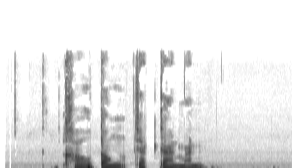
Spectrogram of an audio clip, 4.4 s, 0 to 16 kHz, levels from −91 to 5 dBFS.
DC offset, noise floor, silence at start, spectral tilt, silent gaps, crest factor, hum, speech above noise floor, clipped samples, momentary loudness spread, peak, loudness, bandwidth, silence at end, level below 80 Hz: under 0.1%; -56 dBFS; 0.8 s; -5.5 dB/octave; none; 22 dB; none; 36 dB; under 0.1%; 10 LU; 0 dBFS; -21 LUFS; 11.5 kHz; 1.2 s; -44 dBFS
